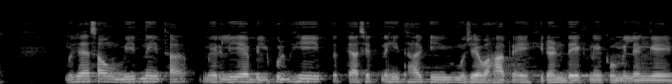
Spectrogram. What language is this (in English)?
Hindi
